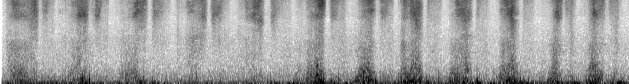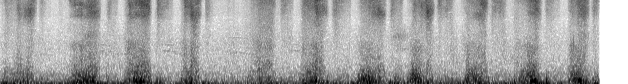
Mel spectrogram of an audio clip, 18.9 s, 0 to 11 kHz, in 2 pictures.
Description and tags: Short nails scratching skin. Recorded using Zoom H6 with XY capsule.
